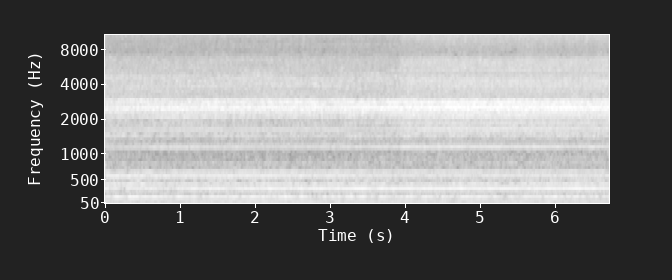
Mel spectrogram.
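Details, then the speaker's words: 1984 Evinrude 6hp two-stroke outboard on a lake test after crankshaft spline repair with a hex-drive extension, reaching 14 mph: a steady, unbroken high buzz at speed over wind rush, no misses or surging; running healthy. "reverse back into forward all right seems to be a happy little motor again 14 miles an hour out of a six horse i'll take that"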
